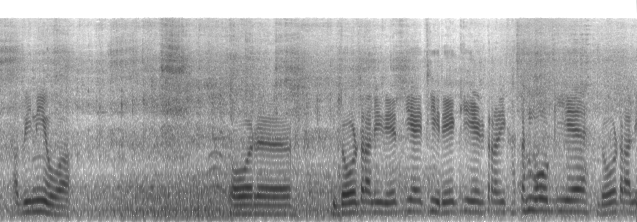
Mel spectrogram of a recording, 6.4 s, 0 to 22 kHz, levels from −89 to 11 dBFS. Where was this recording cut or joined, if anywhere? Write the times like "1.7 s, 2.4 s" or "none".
none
